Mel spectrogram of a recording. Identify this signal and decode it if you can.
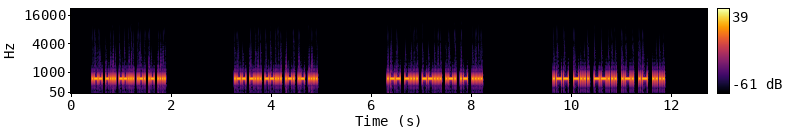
Morse code, heard as a keyed tone, about 44 wpm, 700 Hz. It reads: WB7RAH WB7RAH WB7RAH WB7RAH
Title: Speed Racing - USA 2x3 Call Signs 35wpm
